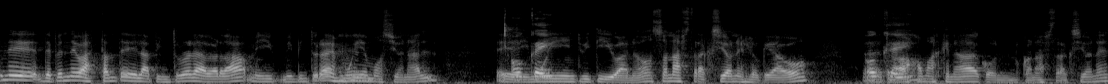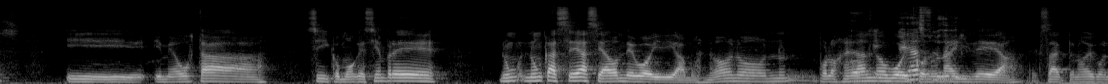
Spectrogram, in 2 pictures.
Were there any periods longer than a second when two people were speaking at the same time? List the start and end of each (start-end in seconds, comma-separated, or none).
19.5-20.9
